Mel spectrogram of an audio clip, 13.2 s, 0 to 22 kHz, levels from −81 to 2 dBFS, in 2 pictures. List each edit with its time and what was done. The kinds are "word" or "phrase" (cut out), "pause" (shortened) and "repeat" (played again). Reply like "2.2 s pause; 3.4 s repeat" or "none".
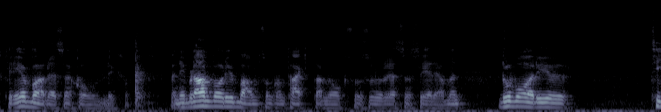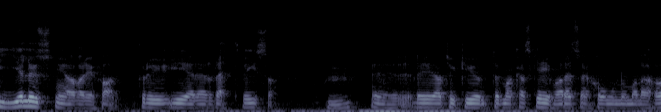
none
